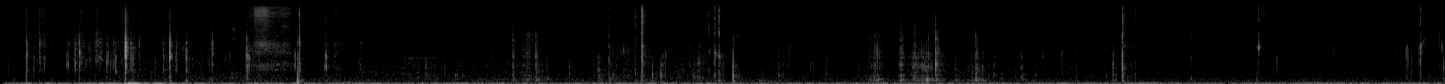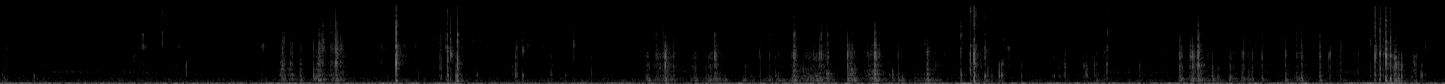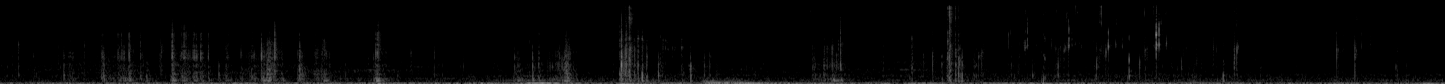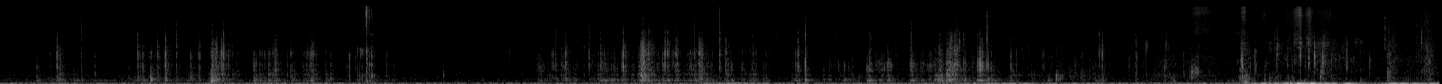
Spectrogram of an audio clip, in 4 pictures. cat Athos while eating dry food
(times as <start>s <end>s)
13.9s 41.6s, 42.2s 47.3s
